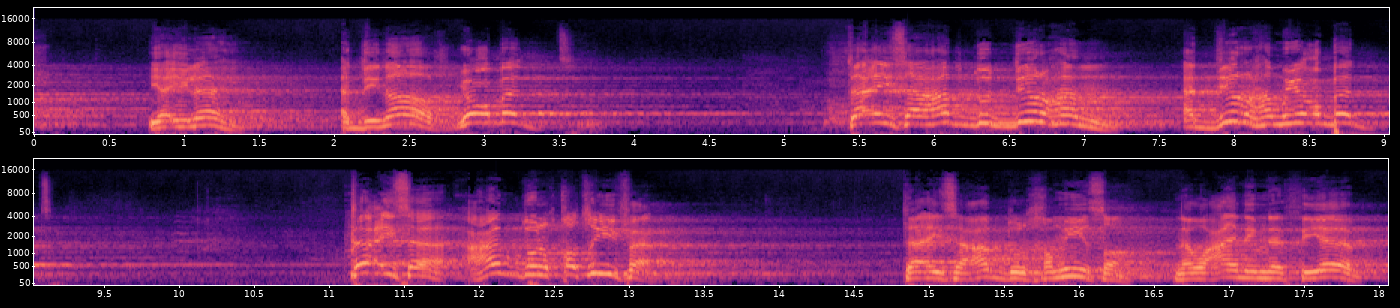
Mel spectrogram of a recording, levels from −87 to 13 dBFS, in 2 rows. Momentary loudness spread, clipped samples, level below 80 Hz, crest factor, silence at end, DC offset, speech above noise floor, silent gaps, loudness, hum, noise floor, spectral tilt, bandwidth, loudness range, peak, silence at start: 18 LU; under 0.1%; -42 dBFS; 14 dB; 0 s; under 0.1%; 30 dB; none; -12 LUFS; none; -42 dBFS; -4.5 dB/octave; 15 kHz; 4 LU; 0 dBFS; 0 s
